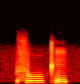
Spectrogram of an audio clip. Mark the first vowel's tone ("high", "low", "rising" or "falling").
low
